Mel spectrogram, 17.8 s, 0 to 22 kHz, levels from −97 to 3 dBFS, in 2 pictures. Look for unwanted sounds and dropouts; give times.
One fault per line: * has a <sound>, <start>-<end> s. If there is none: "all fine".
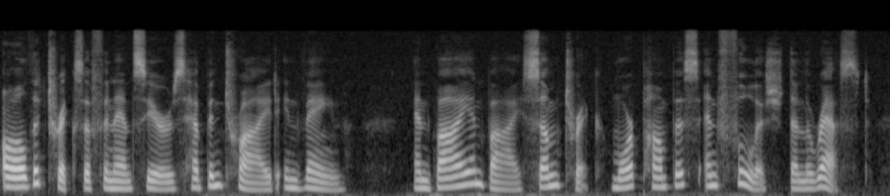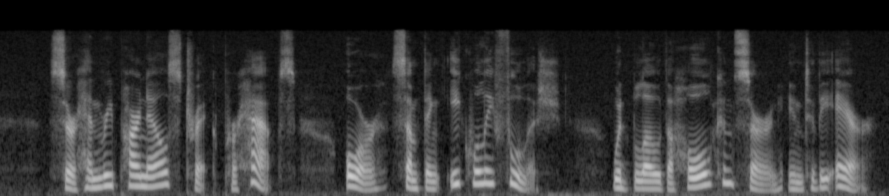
all fine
